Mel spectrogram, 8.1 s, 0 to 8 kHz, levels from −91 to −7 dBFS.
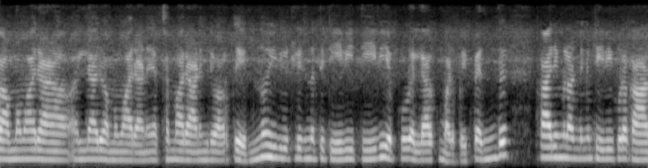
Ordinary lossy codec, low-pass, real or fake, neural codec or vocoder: AAC, 32 kbps; 7.2 kHz; real; none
